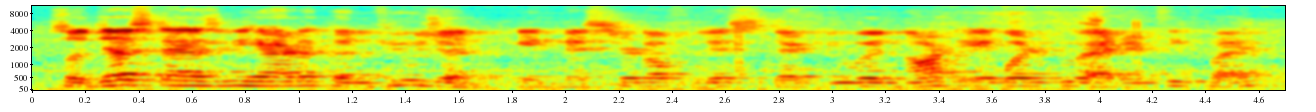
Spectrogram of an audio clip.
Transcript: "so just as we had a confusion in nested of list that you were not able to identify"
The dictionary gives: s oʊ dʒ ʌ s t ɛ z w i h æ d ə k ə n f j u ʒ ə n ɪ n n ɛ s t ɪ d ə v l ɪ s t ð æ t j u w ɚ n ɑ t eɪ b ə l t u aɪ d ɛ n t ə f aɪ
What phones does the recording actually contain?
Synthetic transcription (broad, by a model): s oʊ dʒ ʌ s t ɛ z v i h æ d ə k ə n f j u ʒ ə n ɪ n n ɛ s t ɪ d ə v l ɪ s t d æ t j u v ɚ n ɑ t eɪ b ə l t u aɪ d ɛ n t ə f aɪ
